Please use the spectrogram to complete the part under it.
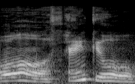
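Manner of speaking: high, fawning voice. Imagining someone thanking the authorities: Asmongold impression as Smeagol. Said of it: "He's like".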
